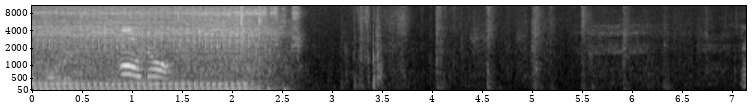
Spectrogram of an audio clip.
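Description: A Vespa Rally 200 scooter engine idles close up with a steady, throbbing mid-pitched putter for about two seconds and then cuts out. Scattered clicks and small handling noises follow in near silence.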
